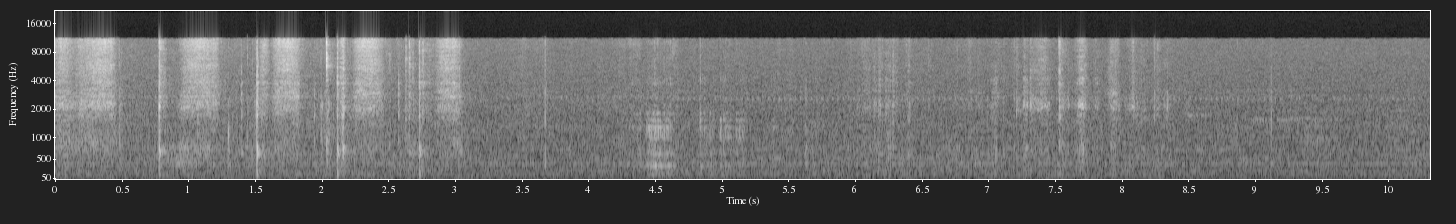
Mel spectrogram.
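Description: Cord rubbing and scraping as it is pulled through a Turk's head knot wound on a cardboard tube: a quick run of short strokes over the first three seconds, then a few fainter ones about seven seconds in.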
